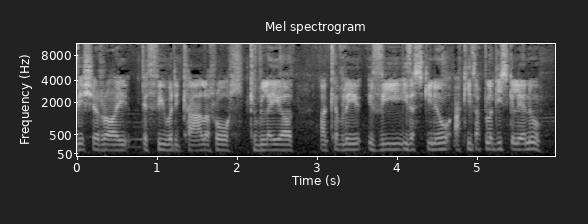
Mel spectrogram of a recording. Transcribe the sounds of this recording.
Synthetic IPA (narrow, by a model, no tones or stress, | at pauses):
viʃɛrɔɨb̥eːθviwɛdikʰaːlˠər̥oːɬkʰəvlejɔð | akʰəvliviːðəskinuːakʰiðab̥lˠəɡiskɪljɛnuː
